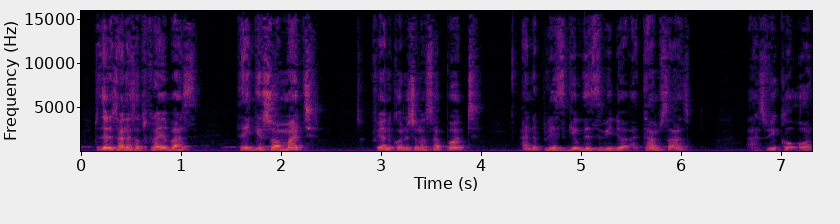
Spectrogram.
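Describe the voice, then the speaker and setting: A man talks at a fairly quick pace and a high pitch, with ordinary pitch variation and long, frequent pauses. Noticeable background noise can be heard. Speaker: political commentator. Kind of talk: political analysis vlog.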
